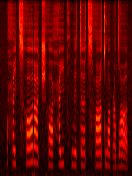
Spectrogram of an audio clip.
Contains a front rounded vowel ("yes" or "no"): no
